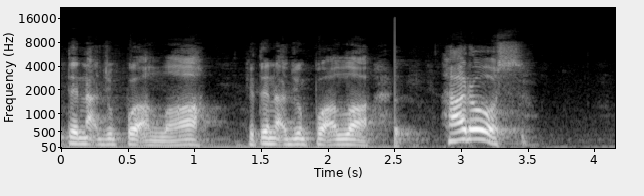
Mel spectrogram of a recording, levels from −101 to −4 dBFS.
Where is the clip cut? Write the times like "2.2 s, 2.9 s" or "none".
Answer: 2.5 s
